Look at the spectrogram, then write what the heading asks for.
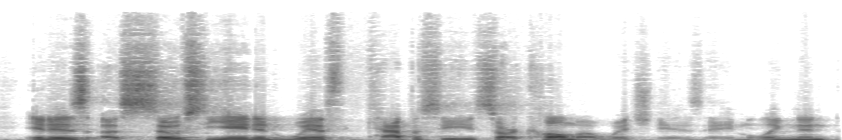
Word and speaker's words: Kaposi: Kaposi's sarcoma virus, did I say it right? Not Kaposi's sarcoma, Kaposi. Very important Hungarian pronunciation, is human herpes virus 8. It is associated with Kaposi sarcoma, which is a malignant neoplasm of blood vessels.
